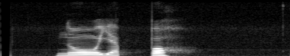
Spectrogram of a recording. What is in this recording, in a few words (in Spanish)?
poqomam luna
